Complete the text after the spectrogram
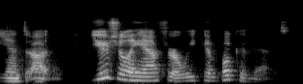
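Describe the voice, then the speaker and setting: A woman's voice: lowish voice, very animated, moderate pace, bright, forceful tone, slight background noise, low-quality recording. A woman publisher hosting a book show over a video call, chatty and rambling with many fillers. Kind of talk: casual interview chat.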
